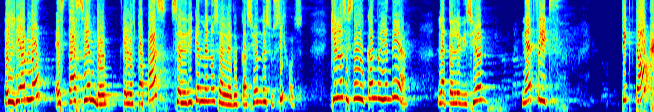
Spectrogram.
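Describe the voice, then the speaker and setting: A young woman with a Mexican accent preaching a sermon in a lively way, acting out what parents say in a raised voice and laughing often. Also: high voice.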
